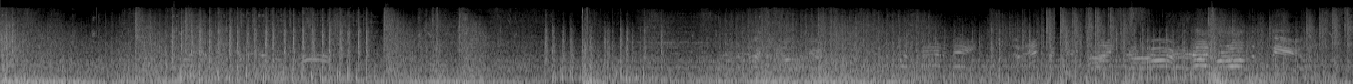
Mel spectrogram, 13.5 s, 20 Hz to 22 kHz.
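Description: Mortar hits and rapid .30 caliber machine gun fire in the World War II strategy game Company of Heroes, continuous rattling bursts and booms throughout, loud and dense, with voices mixed in.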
